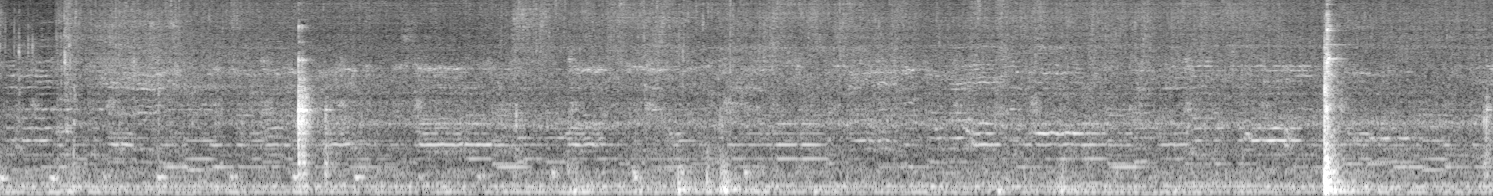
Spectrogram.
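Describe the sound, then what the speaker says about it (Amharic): Chopped onion sizzles and crackles steadily in hot oil for a beetroot dish, a continuous close frying hiss with a couple of sharp clinks of utensil on pan. "አሁን ቀጥታ የምንጠቀመው ለዘይቱ እየፈላ ነው። ሽንኩርት ነው የምናደርገው።"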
